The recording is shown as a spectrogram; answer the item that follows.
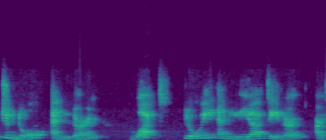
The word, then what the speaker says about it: Chloe: Not cha. It's Chloe. Say it. Slowly. Yes. Chloe. Pronounce it like a K. Chloe. Chloe. Like we say club. Same way, Chloe.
